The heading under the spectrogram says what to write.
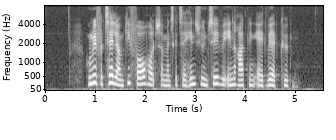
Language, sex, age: Danish, female, 34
